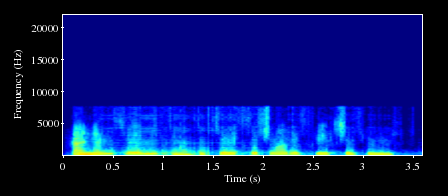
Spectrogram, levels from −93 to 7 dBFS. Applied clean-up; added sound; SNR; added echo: neural separator model SepFormer DNS4.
